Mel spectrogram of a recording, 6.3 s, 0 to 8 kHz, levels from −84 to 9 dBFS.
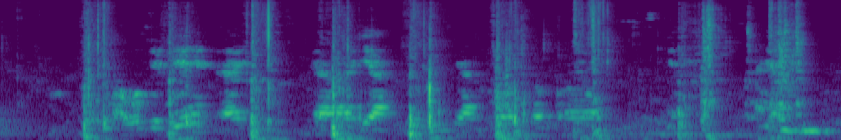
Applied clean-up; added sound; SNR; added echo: classical method WPE with log-MMSE.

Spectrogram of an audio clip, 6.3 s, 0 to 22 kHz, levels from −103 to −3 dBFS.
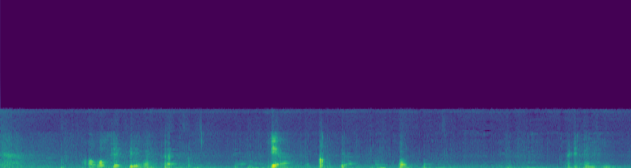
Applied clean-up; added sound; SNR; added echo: neural mask model DeepFilterNet 3.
